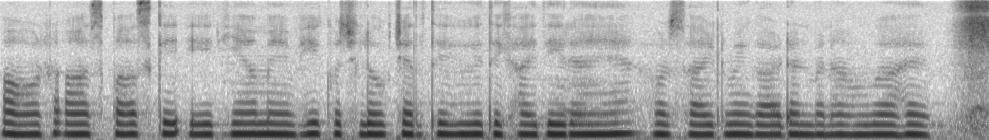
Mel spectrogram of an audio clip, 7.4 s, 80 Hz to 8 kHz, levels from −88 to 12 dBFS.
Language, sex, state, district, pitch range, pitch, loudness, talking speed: Hindi, female, Uttar Pradesh, Jyotiba Phule Nagar, 210-215 Hz, 210 Hz, -12 LUFS, 160 wpm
